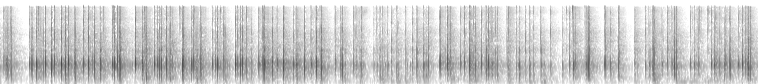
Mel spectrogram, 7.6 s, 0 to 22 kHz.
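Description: Long acrylic nails tap and scratch fast on a soft plastic squeeze tube of body cream. The result is a steady stream of quick, crisp clicks and crinkly scrapes with a hollow plastic tone centered near 1 kHz. Each sound dies away almost instantly, and there is no low end.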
